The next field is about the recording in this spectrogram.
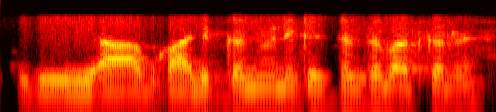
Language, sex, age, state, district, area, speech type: Urdu, male, 18-30, Delhi, North West Delhi, urban, conversation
